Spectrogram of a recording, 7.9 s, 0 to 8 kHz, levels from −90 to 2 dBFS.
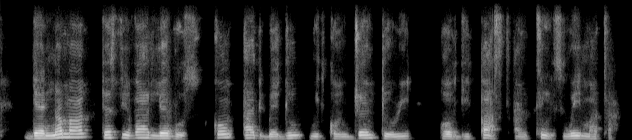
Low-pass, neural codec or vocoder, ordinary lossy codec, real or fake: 7.2 kHz; codec, 44.1 kHz, 3.4 kbps, Pupu-Codec; Opus, 32 kbps; fake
